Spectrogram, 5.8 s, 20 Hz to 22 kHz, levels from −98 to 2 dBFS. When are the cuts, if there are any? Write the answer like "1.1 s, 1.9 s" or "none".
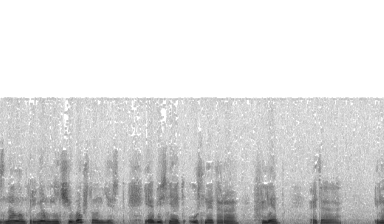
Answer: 1.2 s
